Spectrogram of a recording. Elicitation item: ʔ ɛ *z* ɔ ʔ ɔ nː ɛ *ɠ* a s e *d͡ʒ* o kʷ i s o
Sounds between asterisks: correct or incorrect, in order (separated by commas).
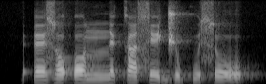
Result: correct, incorrect, correct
